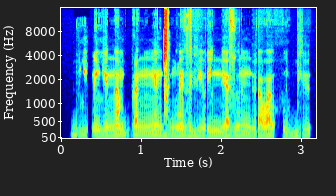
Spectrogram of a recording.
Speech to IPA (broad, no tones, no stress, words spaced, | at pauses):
bʉʎiɓɛ̃ʎɛ nã bəbɭanə̃ŋɛ̃ ɡ͡ǀɛnwɛ̃zəvʲɛu̯ ɾilʲmʲa zuɾə̃ŋʉ ɾɛlˠɛu̯huʎ bʲʉ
